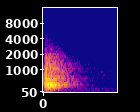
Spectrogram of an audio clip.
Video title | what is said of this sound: How To Combat Speaker Cabinet Resonances | it just continues to resonate and you can hear it throughout the room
